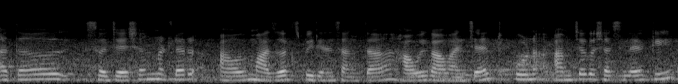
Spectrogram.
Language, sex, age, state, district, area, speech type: Goan Konkani, female, 18-30, Goa, Tiswadi, rural, spontaneous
